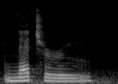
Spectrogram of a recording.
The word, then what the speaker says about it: Netru: The Netteru, pronounced Netteru, N-E-T-R-U, are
